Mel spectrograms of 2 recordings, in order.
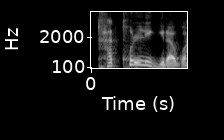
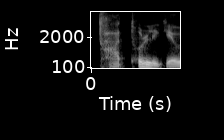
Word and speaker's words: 가톨릭: 첫 번째 얘기는 뭐냐면 가톨릭인데 여러분 많이 사람들이 틀리게 얘기하는 건 뭐냐면 카톨릭이라고 하면 다릅니다. 공식 방식은 뭐냐면 가톨릭이에요.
